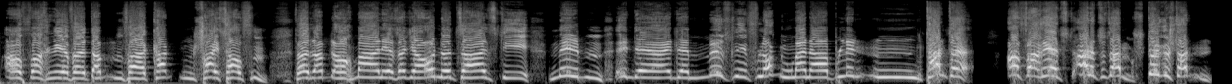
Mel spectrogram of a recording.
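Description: A brutal drill sergeant barks in a strained high, bright voice. He is contemptuous and foul-mouthed, hurling commands at recruits in a role-play audio drama, recorded close and dry. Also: normal speed, no room sound. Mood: barking, furious. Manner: barking, insulting, commanding.

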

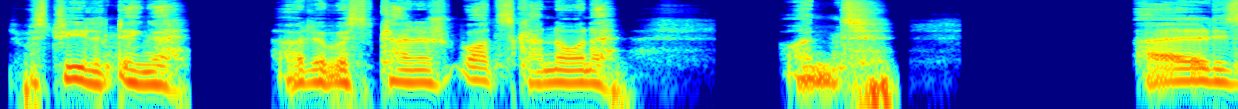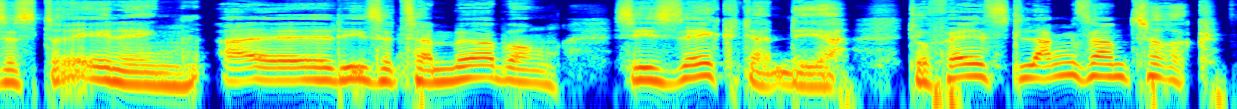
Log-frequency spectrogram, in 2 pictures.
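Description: A man narrating dramatically as game master of an improvised role-play audio drama, with deliberate, suspenseful phrasing. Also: fairly high pitch, creaky, no echo, studio quality.

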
